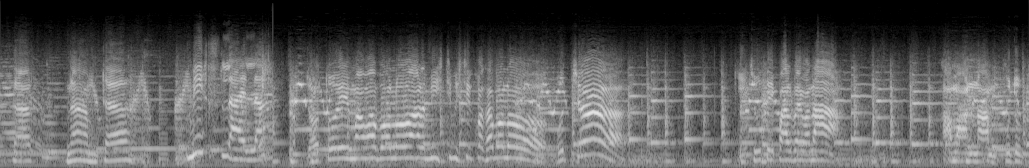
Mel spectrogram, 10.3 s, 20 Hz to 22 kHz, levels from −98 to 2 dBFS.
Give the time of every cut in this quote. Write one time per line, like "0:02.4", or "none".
0:02.7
